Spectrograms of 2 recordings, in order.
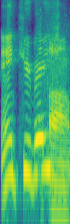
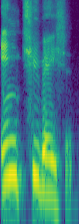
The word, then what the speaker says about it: intubation: "Man, I keep saying it wrong too. It's intubation. All right, I said it wrong a couple of live streams ago. I was saying, I'm basically repeating what he was saying, but it's intubation.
